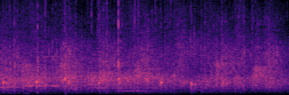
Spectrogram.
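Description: An audience claps steadily for a few seconds, a dense, sustained patter of many hands with no voices standing out.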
